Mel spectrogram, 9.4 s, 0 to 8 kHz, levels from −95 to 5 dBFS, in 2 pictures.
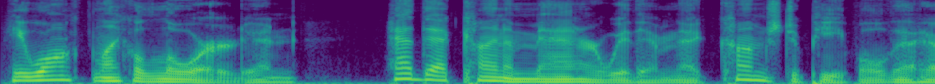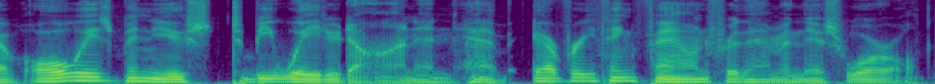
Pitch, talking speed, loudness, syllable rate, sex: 95 Hz, 225 wpm, -18 LUFS, 5.1 syllables/s, male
